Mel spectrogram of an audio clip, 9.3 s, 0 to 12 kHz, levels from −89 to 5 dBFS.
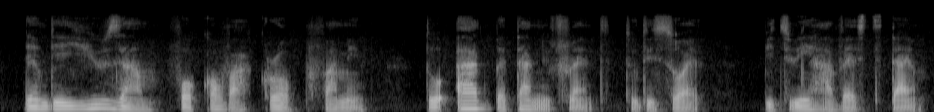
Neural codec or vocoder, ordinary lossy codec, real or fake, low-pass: none; none; real; 7.2 kHz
